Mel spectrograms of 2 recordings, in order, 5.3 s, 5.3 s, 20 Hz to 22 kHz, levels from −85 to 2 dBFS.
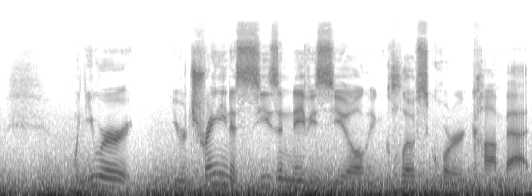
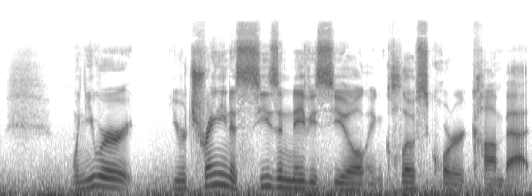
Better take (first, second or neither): second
